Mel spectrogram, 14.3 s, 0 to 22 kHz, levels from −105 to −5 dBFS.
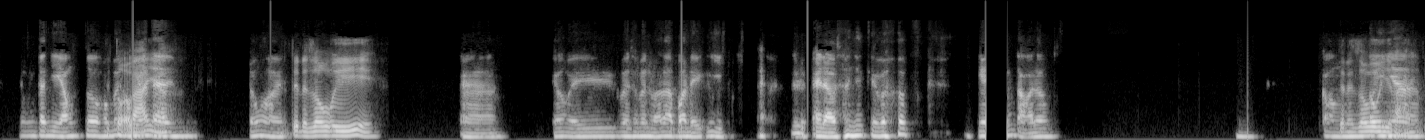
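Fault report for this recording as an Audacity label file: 1.310000	1.320000	drop-out 15 ms
2.700000	2.700000	click −19 dBFS
6.810000	6.810000	click −10 dBFS
8.070000	8.070000	click −10 dBFS
9.850000	10.070000	drop-out 219 ms
12.470000	12.470000	drop-out 2.5 ms

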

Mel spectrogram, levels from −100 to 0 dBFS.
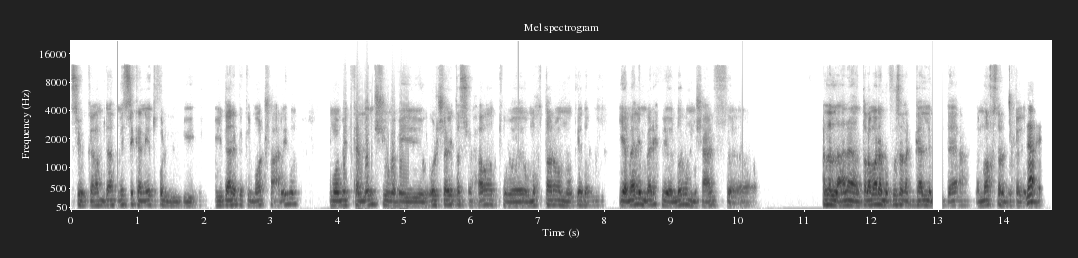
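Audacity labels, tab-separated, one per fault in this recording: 0.690000	0.690000	click −18 dBFS
4.070000	5.070000	clipping −26 dBFS
6.700000	6.700000	click −22 dBFS
10.060000	10.060000	click −29 dBFS
12.910000	13.070000	drop-out 160 ms

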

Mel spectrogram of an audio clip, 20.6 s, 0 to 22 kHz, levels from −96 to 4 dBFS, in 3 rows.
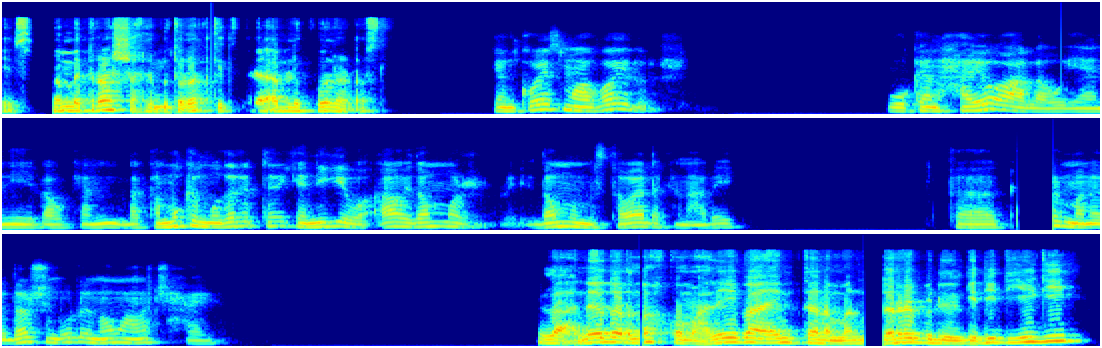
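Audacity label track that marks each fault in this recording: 1.310000	1.310000	click −22 dBFS
6.620000	6.620000	click −31 dBFS
13.210000	13.440000	drop-out 225 ms
17.710000	17.740000	drop-out 27 ms
19.110000	19.240000	drop-out 127 ms

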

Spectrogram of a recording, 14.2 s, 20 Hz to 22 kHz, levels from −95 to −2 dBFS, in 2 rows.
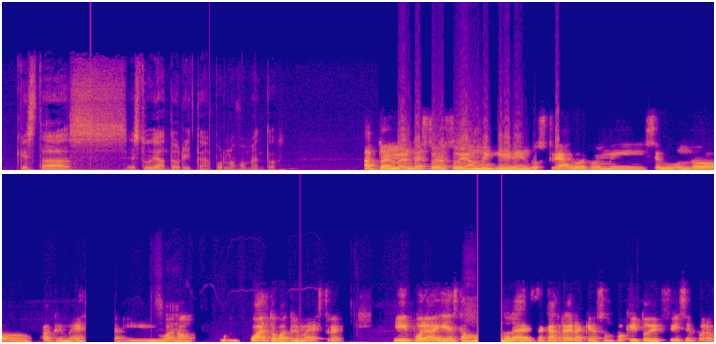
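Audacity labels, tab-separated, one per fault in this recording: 0.880000	0.880000	click −16 dBFS
2.070000	2.070000	click −25 dBFS
3.950000	5.570000	clipping −18.5 dBFS
7.950000	8.250000	drop-out 296 ms
10.090000	10.100000	drop-out 12 ms
11.870000	12.110000	drop-out 241 ms

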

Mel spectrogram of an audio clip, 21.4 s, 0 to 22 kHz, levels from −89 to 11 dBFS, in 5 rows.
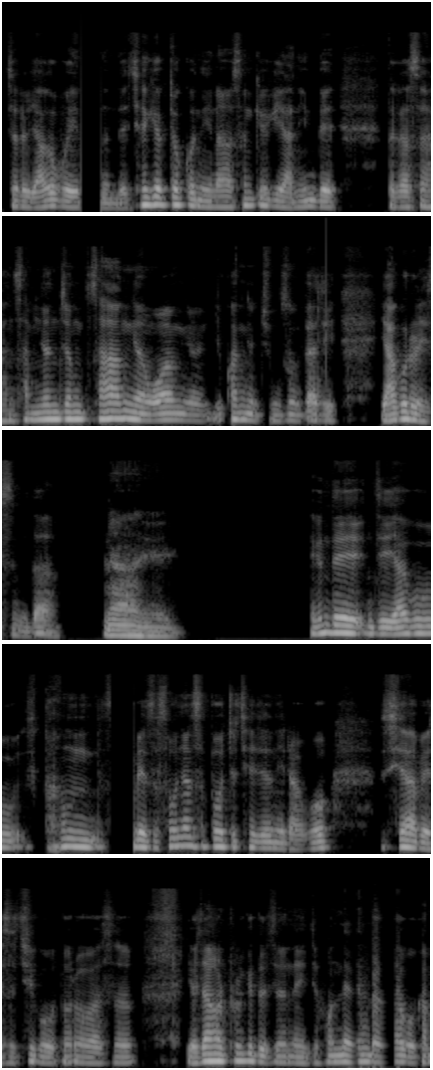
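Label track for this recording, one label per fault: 0.790000	0.990000	drop-out 202 ms
7.530000	7.530000	click −20 dBFS
13.950000	14.190000	drop-out 242 ms
20.740000	21.150000	clipping −28.5 dBFS

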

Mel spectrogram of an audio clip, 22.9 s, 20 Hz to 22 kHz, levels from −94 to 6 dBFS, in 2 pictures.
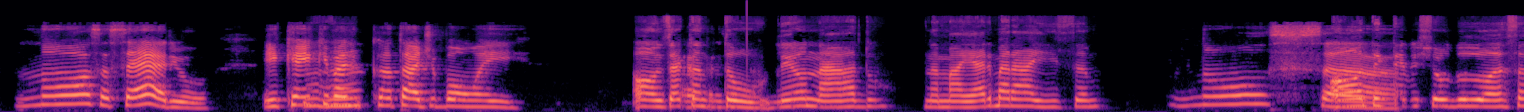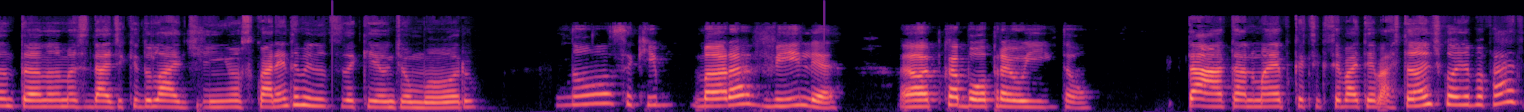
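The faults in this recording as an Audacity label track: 5.610000	5.610000	click −7 dBFS
13.930000	13.930000	click −13 dBFS
17.620000	17.620000	click −11 dBFS

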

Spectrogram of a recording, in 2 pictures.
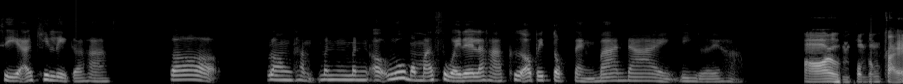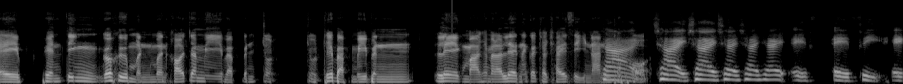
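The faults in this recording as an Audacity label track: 0.760000	0.760000	click −21 dBFS
8.710000	8.710000	click −21 dBFS
13.550000	13.550000	click −11 dBFS

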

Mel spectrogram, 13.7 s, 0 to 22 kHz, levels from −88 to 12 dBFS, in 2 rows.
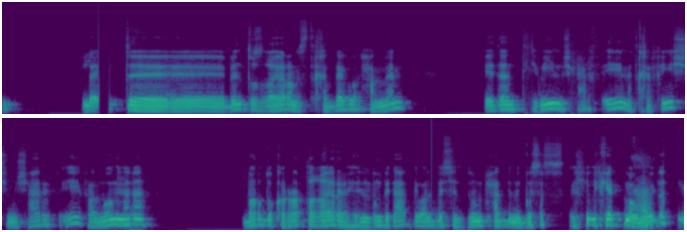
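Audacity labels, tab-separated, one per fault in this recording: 0.960000	1.070000	drop-out 109 ms
5.360000	5.380000	drop-out 15 ms
11.120000	11.120000	click −23 dBFS

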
